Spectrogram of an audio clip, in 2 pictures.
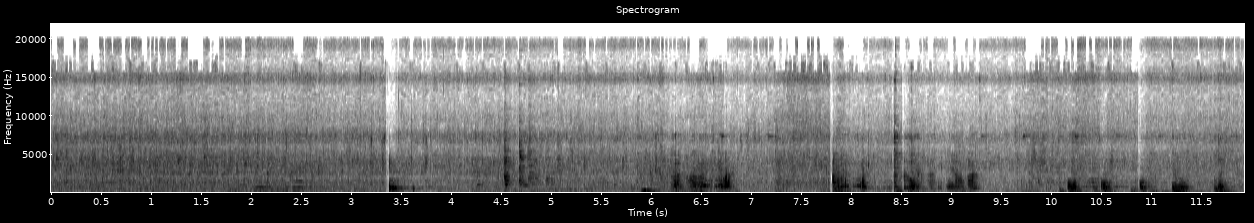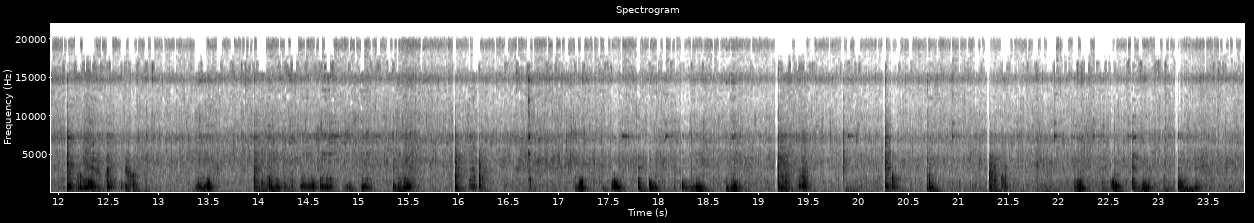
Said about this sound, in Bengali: ভালো করে কষিয়ে নিতে হবে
